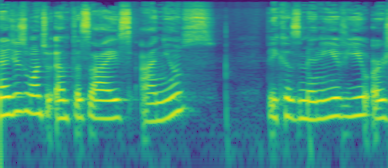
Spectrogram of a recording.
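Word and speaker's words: años: in the spanish alphabet it is not pronounced like an n it is pronounced like because annos means something entirely different okay 46.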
